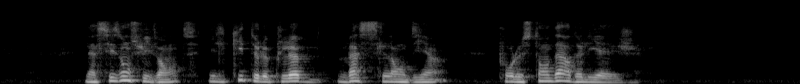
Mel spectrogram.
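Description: Nothing stood out on listening to this speech, which comes through a call path whose G.722 coding leaves no content above 8 kHz.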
